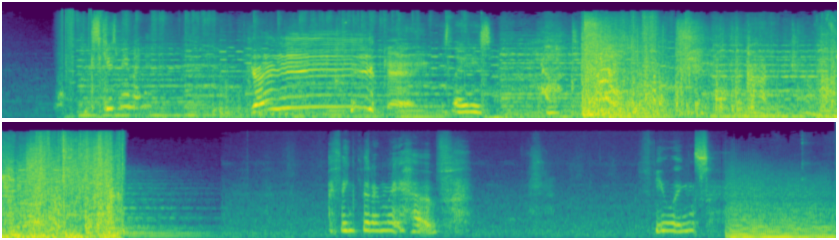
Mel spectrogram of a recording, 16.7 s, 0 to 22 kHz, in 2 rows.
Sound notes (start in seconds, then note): 3.3 crashing and explosions; 3.3 frantic music continues; 15.6 dramatic reverb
